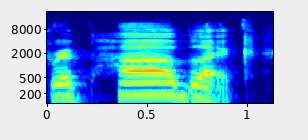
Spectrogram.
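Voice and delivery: "Republic" slowly as "ri-PUH-blik"; correct stressed vowel. Shown as a demonstration. Teacher giving the real sound, slow "Republic" as ri-PUH-blik. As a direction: stretch the "uh" in the middle of "Republic". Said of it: "is the sound".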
